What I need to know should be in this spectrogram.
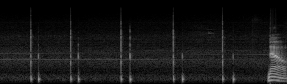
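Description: A computer mouse clicks in quick pairs.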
